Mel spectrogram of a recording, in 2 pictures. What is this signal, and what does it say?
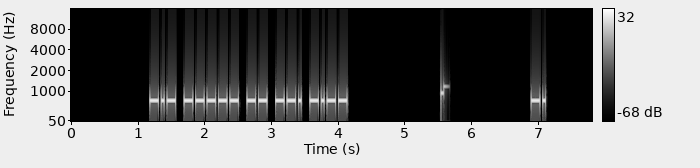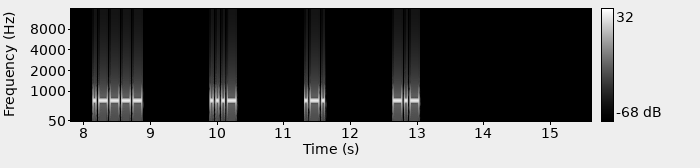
Morse code, heard as a keyed tone, about 27 wpm, spaced as for 12 wpm, 700 Hz. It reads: K0MGY N1VRK
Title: USA Call Signs - 5 Characters - 8x Character Spacing - 28wpm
